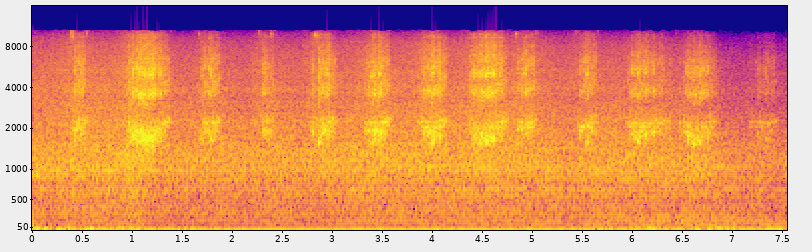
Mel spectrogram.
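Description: Rhythmic rasping scrapes, about two a second, as a slippered foot pumps the gas pedal of a 1976 Oldsmobile Cutlass. The rasps ease off near the end.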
